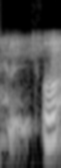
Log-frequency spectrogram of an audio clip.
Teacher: सबसे पहली बात तो ये कंठ हो जाएगा अ और उसके बाद ओष्ठ यानी उ। अ ऊ को मिला दोगे तो औ हो जाएगा ना?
